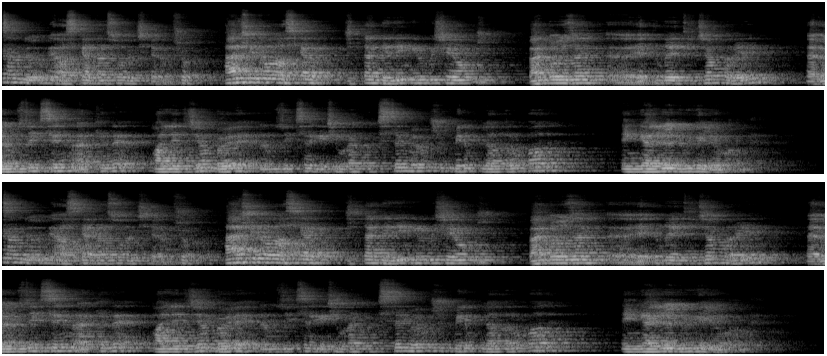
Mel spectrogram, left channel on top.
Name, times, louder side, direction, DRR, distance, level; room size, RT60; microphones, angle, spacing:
voice 1, 0.0-1.9 2.2-3.2 3.6-4.8 5.3-7.5 8.0-13.7 14.4-15.8, left 2 dB, 60° left, -6 dB, 2.0 m, -28 dB
12.0 x 6.6 x 2.8 m, 1.3 s
head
